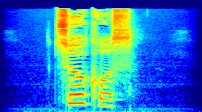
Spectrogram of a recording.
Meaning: 1. circus (arena in Antiquity) 2. circus (kind of entertainment show) 3. exaggerated and annoying ado; airs; fuss, e.g. of a child, at an event, etc.; dog and pony show
- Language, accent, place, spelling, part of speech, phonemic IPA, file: German, Germany, Berlin, Zirkus, noun, /ˈt͡sɪʁkʊs/, De-Zirkus.ogg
